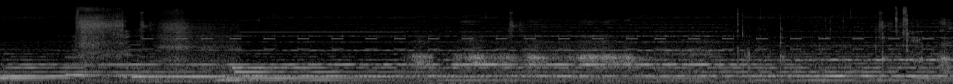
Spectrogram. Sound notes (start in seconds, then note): 1.4 monitor beeping fast; 4.5 breathing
